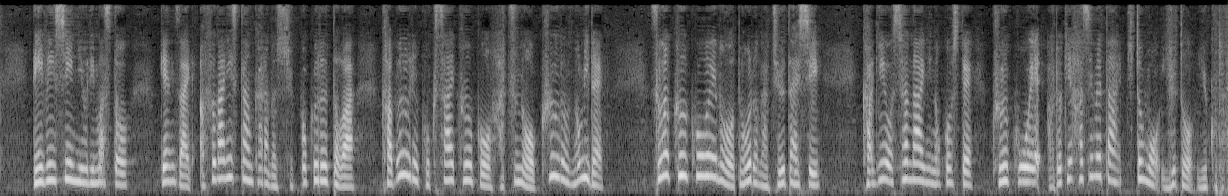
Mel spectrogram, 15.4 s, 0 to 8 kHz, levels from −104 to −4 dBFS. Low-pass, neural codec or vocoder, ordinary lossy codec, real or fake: none; codec, 16 kHz, 1.1 kbps, Voila-Tokenizer; none; fake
